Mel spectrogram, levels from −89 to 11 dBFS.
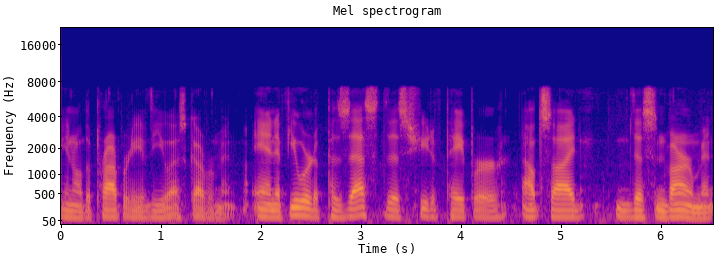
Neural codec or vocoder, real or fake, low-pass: none; real; 7.2 kHz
